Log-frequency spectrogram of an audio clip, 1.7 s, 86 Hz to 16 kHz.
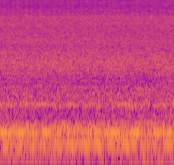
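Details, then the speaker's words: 1965 Dodge Coronet 440 hardtop with a 383 V8, heard from the rear: a mild, steady low exhaust rumble at idle, even and not overly loud; normal healthy idle. "Little rumble coming out of that 383, nothing crazier over the top as far as loud exhaust"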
